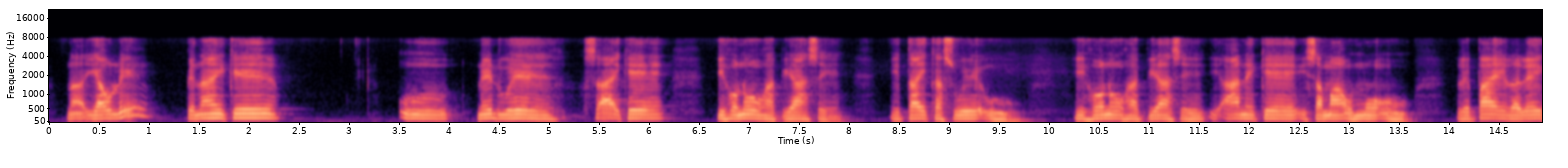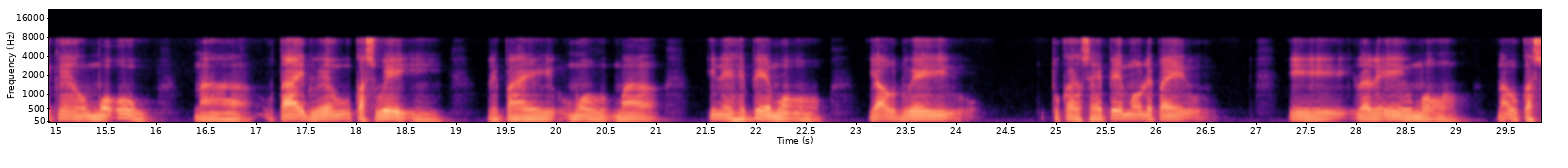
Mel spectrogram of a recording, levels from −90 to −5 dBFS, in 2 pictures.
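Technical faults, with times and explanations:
No technical faults can be heard in this speech.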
